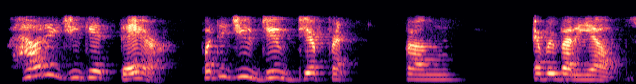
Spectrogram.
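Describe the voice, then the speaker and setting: A woman's voice: mid-range voice, animated, normal speed. Woman host asking questions over a phone line. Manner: friendly, leading questions with tag questions. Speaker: interview host. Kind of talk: phone interview.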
